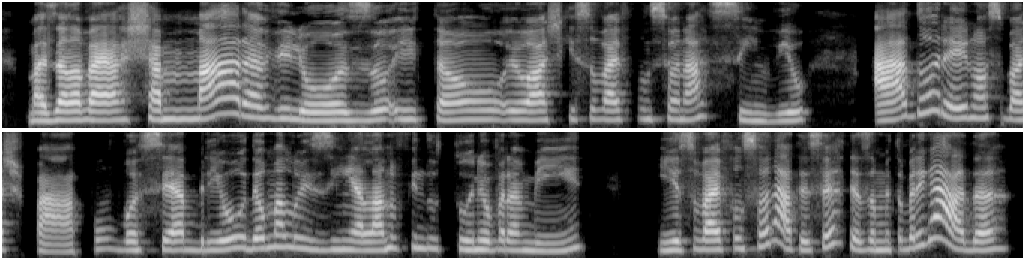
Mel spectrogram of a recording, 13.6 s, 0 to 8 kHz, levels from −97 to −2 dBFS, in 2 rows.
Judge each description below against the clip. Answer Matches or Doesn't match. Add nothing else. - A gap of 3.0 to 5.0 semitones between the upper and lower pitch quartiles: Doesn't match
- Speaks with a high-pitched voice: Matches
